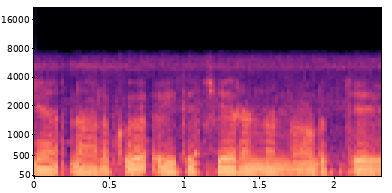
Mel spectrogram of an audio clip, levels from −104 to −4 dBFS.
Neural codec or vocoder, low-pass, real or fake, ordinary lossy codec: none; 7.2 kHz; real; Opus, 24 kbps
